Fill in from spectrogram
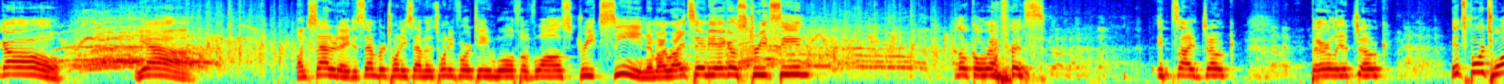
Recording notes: Live from the American Comedy Company in San Diego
